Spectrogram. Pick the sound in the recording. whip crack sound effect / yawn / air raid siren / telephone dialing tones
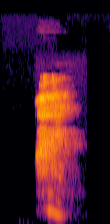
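yawn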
